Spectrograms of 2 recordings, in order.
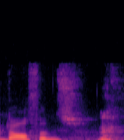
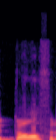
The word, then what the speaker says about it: Dauphin: is except for dolphins well it's not even spelled with an L it's like I keep calling it Dolphin Island but I think it's dolphin yeah it's the prince the prince of France the dolphin d-a-u yeah I thought I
